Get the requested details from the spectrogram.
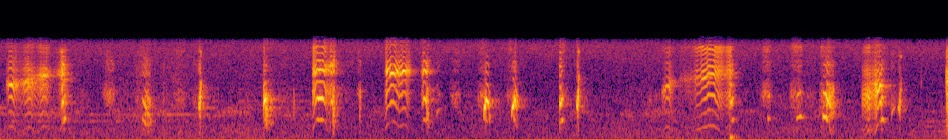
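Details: Baby girl: short, broken fussing cries and whimpers in a small room; ordinary infant crying.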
